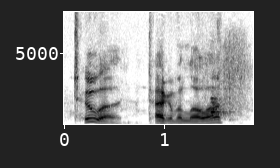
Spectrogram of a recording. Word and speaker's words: Tagovailoa: And then you got Derek Carr, Jared Goff, Russell Wilson, Tua Tagovailoa. Did I pronounce that right? – You got it.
